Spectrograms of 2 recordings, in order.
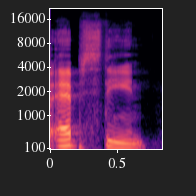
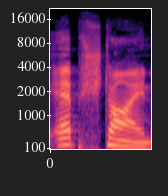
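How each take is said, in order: First: Said in the usual way. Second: "Epstein" said as EP-shtine; mispronounced name. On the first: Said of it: "instead of Epstein". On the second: Retold or imitated. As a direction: say "Epstein" with a sh and ending like "tine". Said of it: "because he called, he said Jeffrey Epstein".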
